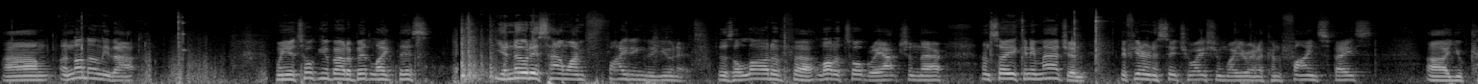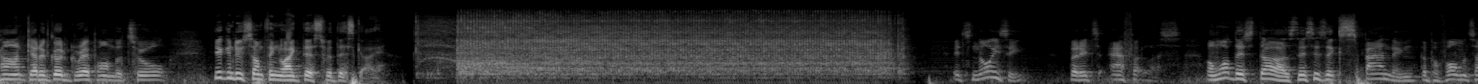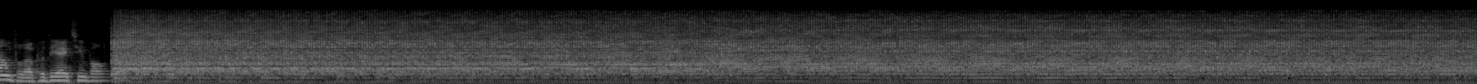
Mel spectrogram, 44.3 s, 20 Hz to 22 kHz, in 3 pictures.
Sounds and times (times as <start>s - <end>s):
Drill: 18.9s - 24.0s, 30.7s - 44.3s.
